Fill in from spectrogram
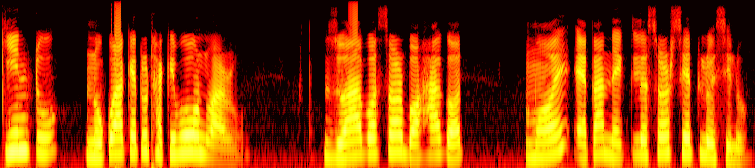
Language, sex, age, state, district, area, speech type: Assamese, female, 30-45, Assam, Biswanath, rural, spontaneous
